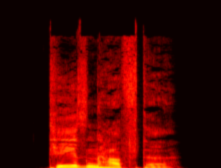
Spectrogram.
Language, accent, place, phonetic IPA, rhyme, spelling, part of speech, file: German, Germany, Berlin, [ˈteːzn̩haftə], -eːzn̩haftə, thesenhafte, adjective, De-thesenhafte.ogg
- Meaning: inflection of thesenhaft: 1. strong/mixed nominative/accusative feminine singular 2. strong nominative/accusative plural 3. weak nominative all-gender singular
